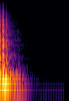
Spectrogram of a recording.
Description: STAM, Human Perc, Body Perc

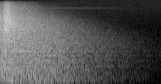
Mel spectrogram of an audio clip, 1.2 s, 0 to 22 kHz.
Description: D2 STAB; Zero G; Man Machine

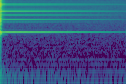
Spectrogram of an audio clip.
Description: TRIANGL FX; SFX

